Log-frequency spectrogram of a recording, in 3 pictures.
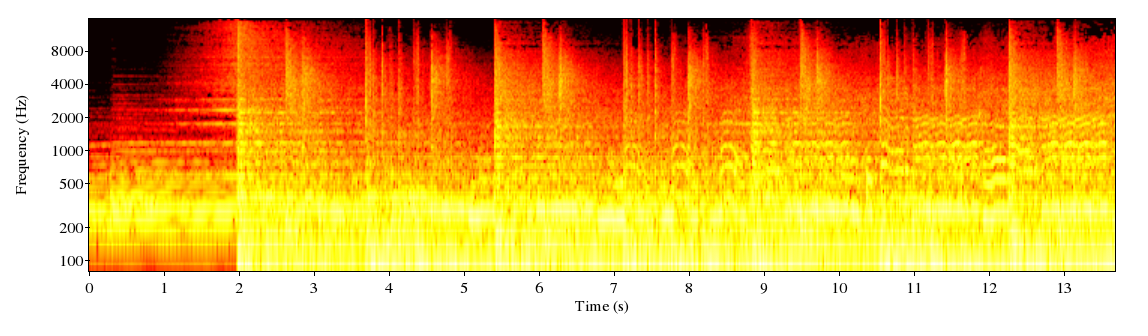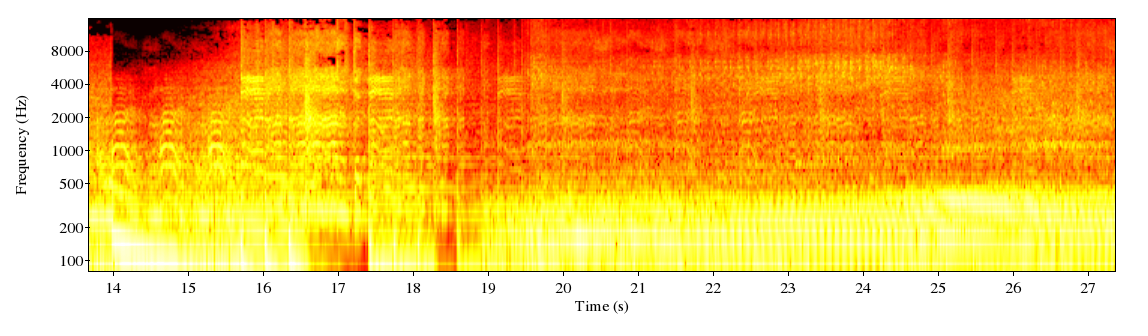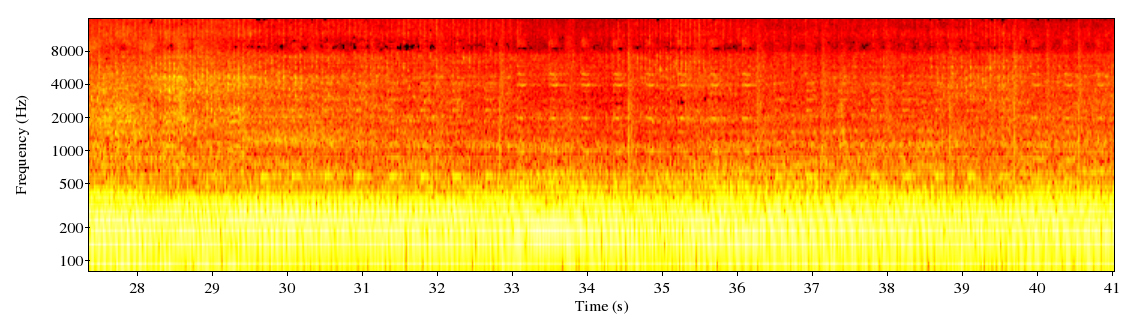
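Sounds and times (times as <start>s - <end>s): engine idling and revving: 2.0s - 16.8s, 17.4s - 41.0s.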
